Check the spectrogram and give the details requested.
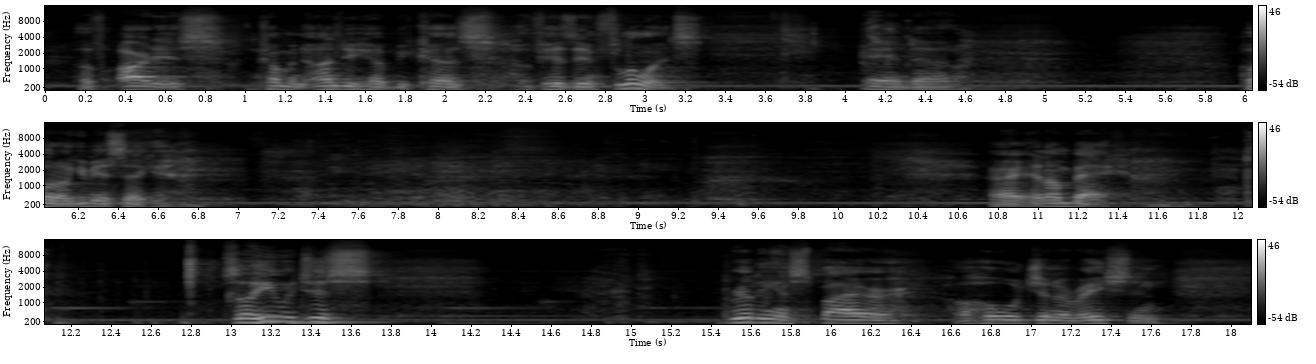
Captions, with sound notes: of artists coming unto him because of his influence. And, hold on, gimme a second. (breathing heavily) (audience laughs lightly) All right, and I'm back. So he would just really inspire a whole generation.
